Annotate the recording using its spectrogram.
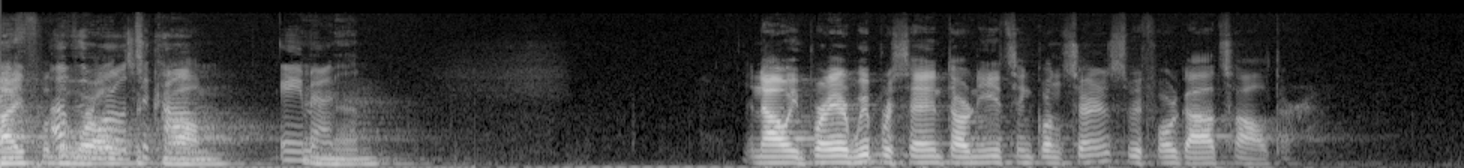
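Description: A man speaks calmly into a microphone in an echoing hall.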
